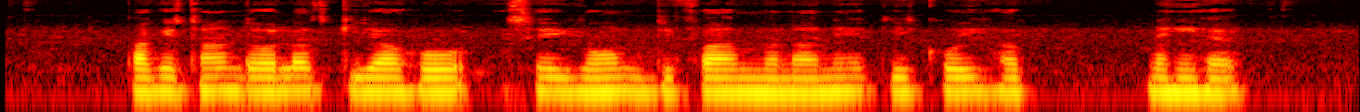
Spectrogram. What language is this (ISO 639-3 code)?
urd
